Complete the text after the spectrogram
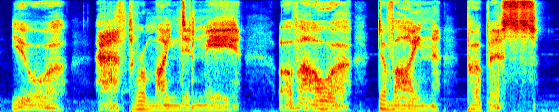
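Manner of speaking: harsh-sounding, hard-edged creature voice. A creature kneels and speaks to Anastas, in a harsh voice. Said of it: "saying in a harsh voice".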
